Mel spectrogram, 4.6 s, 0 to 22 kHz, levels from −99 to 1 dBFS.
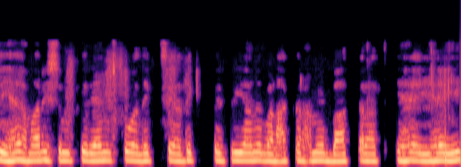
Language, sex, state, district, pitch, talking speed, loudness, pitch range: Hindi, male, Uttar Pradesh, Budaun, 180 Hz, 210 wpm, -15 LUFS, 175-185 Hz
